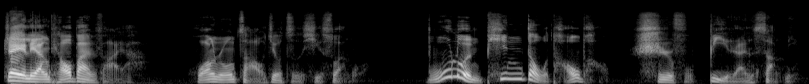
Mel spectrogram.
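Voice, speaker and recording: A man's voice: medium pitch, wildly swooping pitch, slow pace, a bit bright, no room sound, studio quality. A man narrating a martial arts tale in traditional oral storytelling style, with dramatic emphasis.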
